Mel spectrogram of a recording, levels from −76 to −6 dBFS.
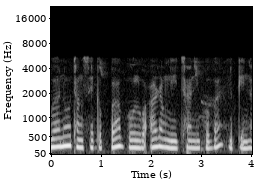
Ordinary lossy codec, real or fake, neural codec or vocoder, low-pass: none; real; none; 5.4 kHz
